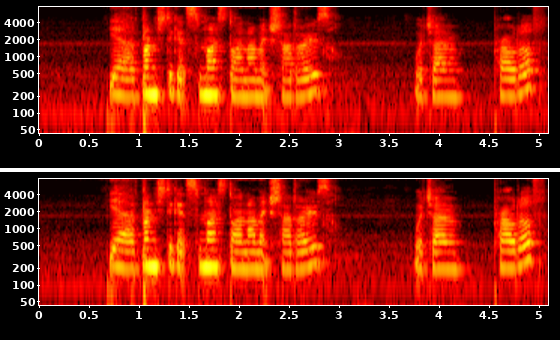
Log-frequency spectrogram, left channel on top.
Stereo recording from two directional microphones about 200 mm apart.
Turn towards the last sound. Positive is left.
turn(degrees=-35)  # may be behind; listen again after turning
